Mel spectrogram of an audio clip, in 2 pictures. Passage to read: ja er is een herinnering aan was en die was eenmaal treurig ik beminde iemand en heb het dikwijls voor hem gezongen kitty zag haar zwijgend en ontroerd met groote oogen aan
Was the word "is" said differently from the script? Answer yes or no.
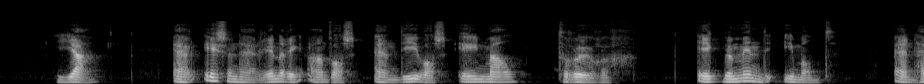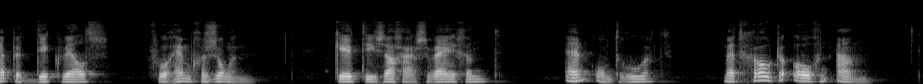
no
